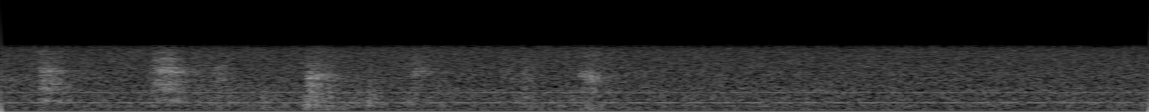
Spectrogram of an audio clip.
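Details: Lakeland Terrier at play gives a quick series of short, high yips and whimpers, about five in three seconds, then falls quiet over a steady low hum.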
